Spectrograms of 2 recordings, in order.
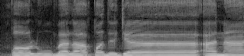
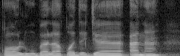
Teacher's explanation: tadi itu dibaca qalaq Jaana nunnya tadi dibaca pendek padahal itu Mad thobii zohiri harusnya dibaca panjang dua harakat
